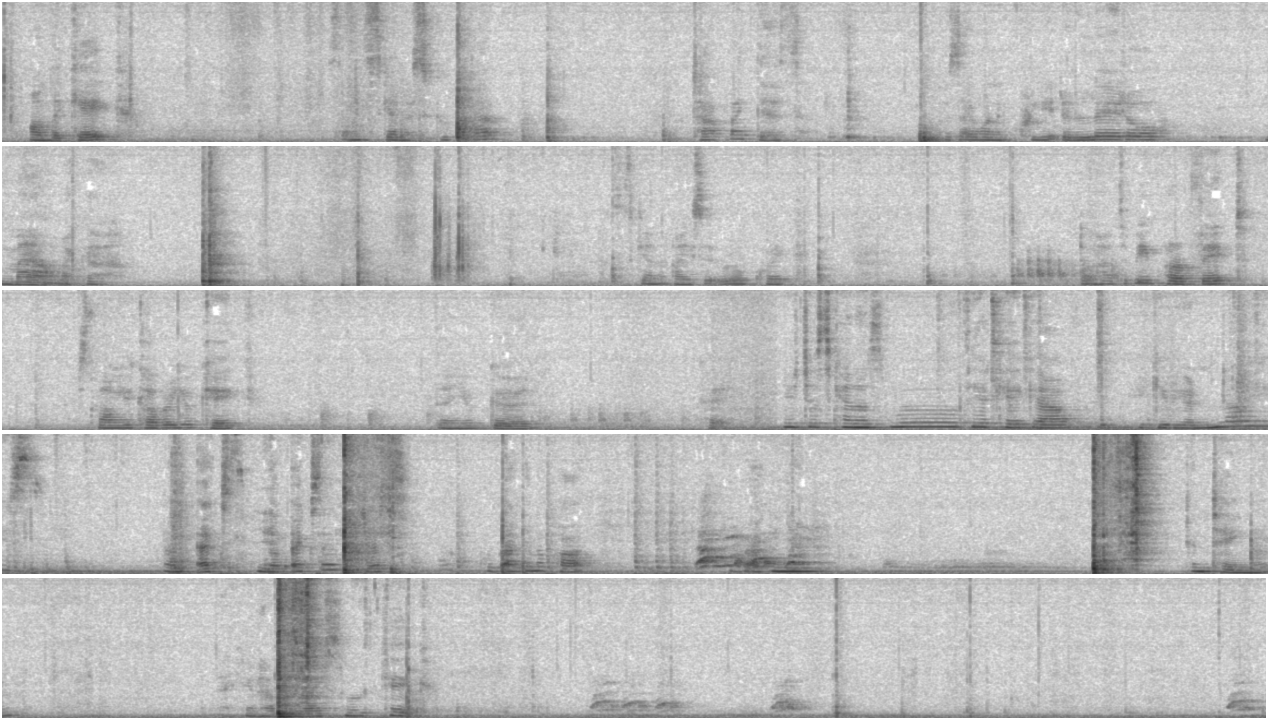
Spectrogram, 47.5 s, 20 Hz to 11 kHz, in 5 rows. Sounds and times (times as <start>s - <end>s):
Inside, small room: 0.0s - 47.4s
Speech: 0.2s - 1.0s, 2.5s - 3.8s, 17.6s - 18.9s, 19.6s - 20.9s, 22.2s - 23.1s, 24.2s - 28.8s, 29.7s - 33.0s, 33.9s - 34.8s, 37.4s - 38.2s, 39.6s - 41.2s.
